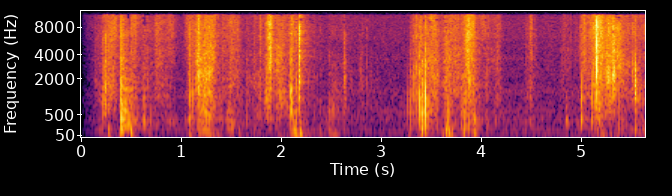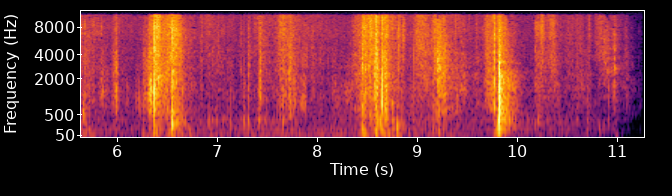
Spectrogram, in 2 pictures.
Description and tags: Book movement paper sound
book, books, movement, read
